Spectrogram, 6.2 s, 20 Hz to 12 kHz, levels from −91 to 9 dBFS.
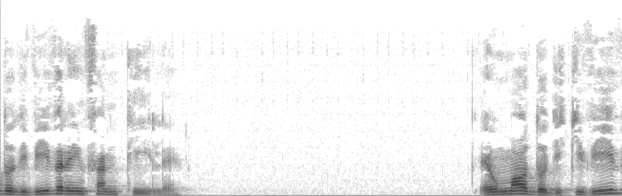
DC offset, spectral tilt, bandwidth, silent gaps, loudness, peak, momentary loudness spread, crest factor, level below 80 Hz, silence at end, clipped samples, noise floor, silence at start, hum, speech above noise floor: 0.3%; -7 dB/octave; 11 kHz; none; -25 LUFS; -6 dBFS; 15 LU; 22 dB; -70 dBFS; 0 s; under 0.1%; -71 dBFS; 0 s; none; 46 dB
